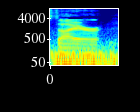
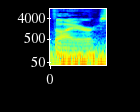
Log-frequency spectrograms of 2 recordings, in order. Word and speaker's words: Steyer: And that's Tom Steyer, however you pronounce his name. I think it's Steyer. And I should know this by now. I've heard a bunch of different ways it's said, but it's Steyer.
